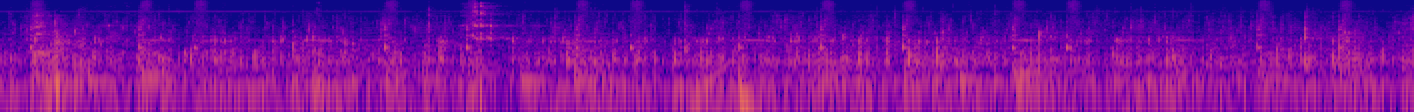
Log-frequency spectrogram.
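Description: Tomato sauce bubbling and popping around stuffed cabbage rolls simmering in a stainless steel pot, with background music playing.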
